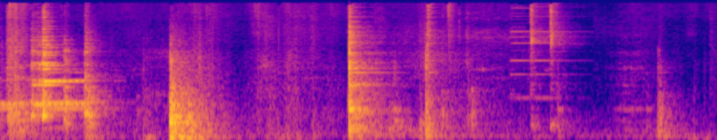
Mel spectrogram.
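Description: A cooking pan is pulled out and set down amid clanking cookware, a few sharp metallic knocks and clinks close by, no talk.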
